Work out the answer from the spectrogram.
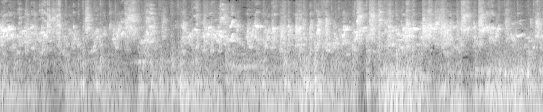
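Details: Six budgie babies call as the mother budgie feeds them; a continuous high rasping chatter rises and falls in loudness, with brief quieter gaps and occasional thin squeaks.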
